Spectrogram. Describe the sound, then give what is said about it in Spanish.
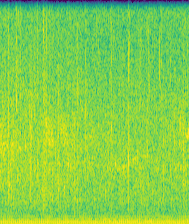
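Rain from a storm patters onto the surface of a pond, countless tiny drops blending into a dense, steady hiss that stays even and fairly faint throughout, with a low constant hum underneath. “me sorprendió una tormenta lluviosa. Noté que la superficie del estanque era bombardeada por miles de minúsculas gotas de lluvia.”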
